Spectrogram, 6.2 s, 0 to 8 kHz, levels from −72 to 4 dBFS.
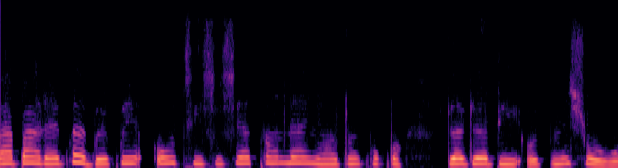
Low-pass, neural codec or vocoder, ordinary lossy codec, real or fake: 7.2 kHz; codec, 16 kHz, 4.8 kbps, FACodec; Opus, 16 kbps; fake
